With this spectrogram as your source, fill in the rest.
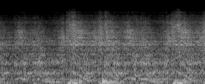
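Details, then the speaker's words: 1969 Pontiac GTO, apparently a Pontiac 350, sitting in a barn over 35 years, carburetor bowl emptying: starter cranking with a few uneven, weak firing bursts that never catch; owner suspects utter lack of compression, not confirmed. "It's definitely hitting harder. Now, it's just, I don't know, the utter lack of compression."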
